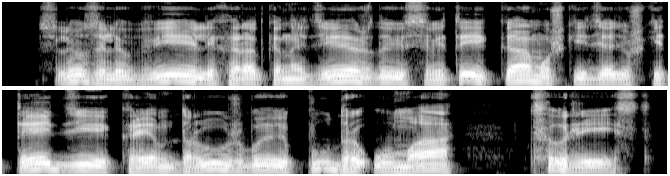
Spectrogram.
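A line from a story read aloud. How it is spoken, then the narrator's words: Snort. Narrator (Russian): хмыкнул молодой негр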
